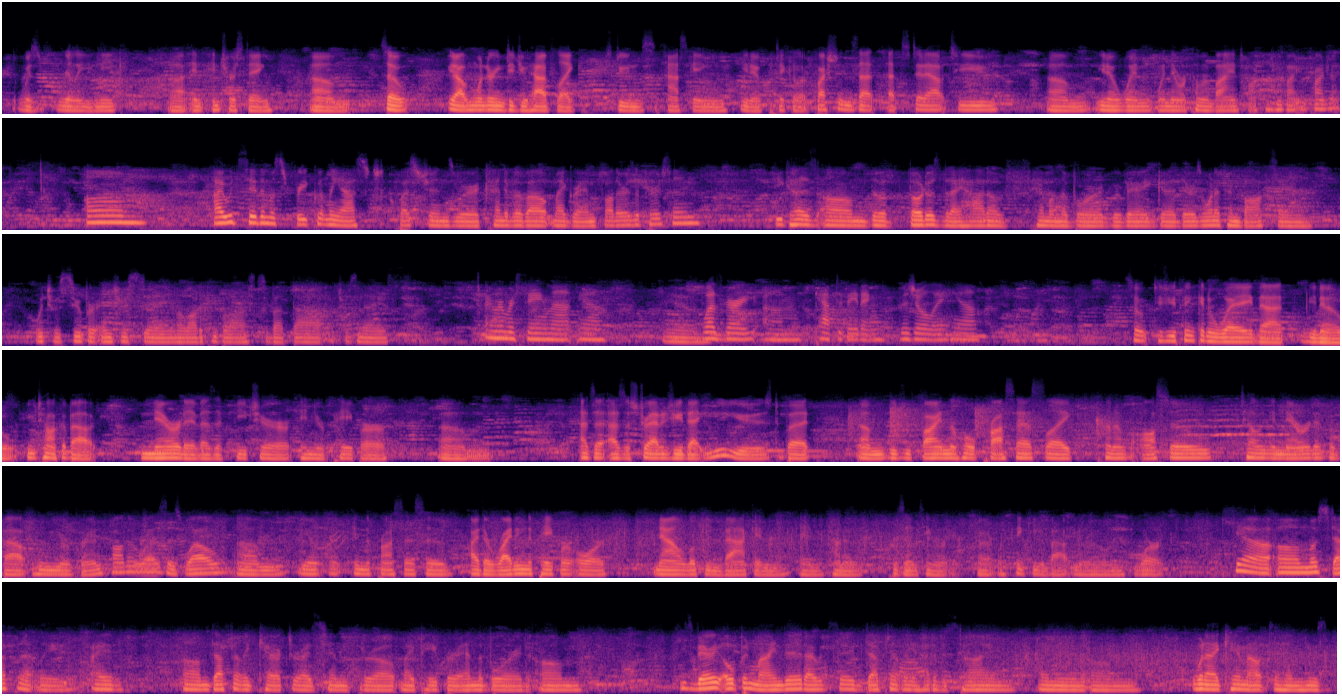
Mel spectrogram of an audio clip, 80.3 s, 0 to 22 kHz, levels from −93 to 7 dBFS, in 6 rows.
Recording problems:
muffled; very; fading above 3.5 kHz
chatter from many people; noticeable; throughout; 10 dB below the speech

